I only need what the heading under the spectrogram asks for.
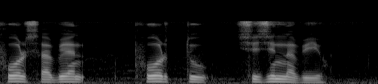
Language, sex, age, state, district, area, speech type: Manipuri, male, 45-60, Manipur, Churachandpur, rural, read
